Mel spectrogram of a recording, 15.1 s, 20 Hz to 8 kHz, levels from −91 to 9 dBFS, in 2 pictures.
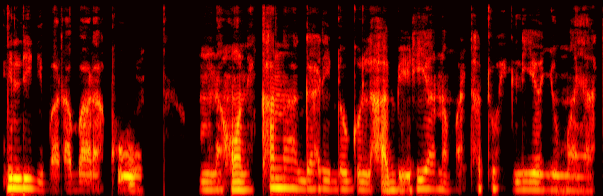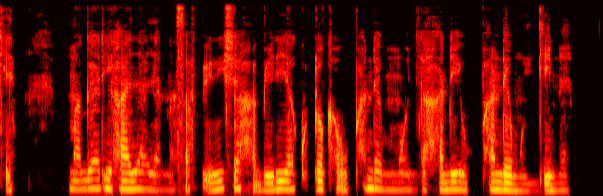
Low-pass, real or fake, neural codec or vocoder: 7.2 kHz; fake; codec, 16 kHz, 16 kbps, FreqCodec, larger model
